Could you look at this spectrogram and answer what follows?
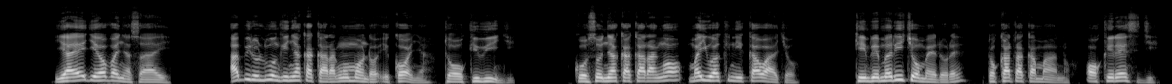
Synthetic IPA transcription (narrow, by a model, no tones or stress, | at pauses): jajɛd͡ʒɛhɔvaɲasajɪ | abiɾolwoŋɡɪɲakakaɾaŋɔmɔndɔʔɪkɔɲa̰tɔːkiwiɲd͡ʒi | kosoɲakakaɾaŋɔmajwaknikawat͡ʃɔ̰ | tɪmbemaɾit͡ʃomɛdɔɾɛ | tɔkatakamanɔ̰ɔkɪɾɛsd͡ʒi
